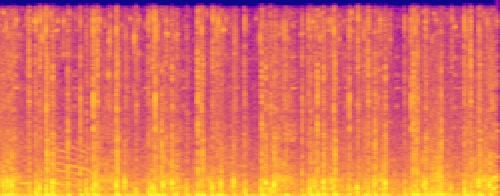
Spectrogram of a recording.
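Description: Horse hooves clip-clop in a rapid steady rhythm inside a video game, close and distinct, with game character voices speaking over the hoofbeats.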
